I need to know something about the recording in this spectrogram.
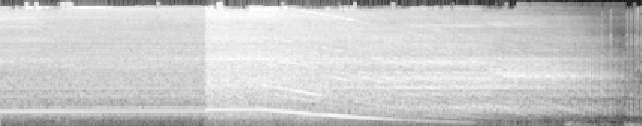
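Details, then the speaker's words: Galeski Polifox wet grinder/polisher after bearing replacement, speed control never adjusted, non-matching new brushes, armature still sparking; motor spins up with steady whine then winds down, faint gritty rasp, slight gear roughness remains. "That is her up and running again with new bearings. But most certainly still not perfect."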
